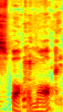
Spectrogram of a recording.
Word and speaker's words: Spock Amok: It is indeed Spock Amok, yes. And my basis for that is entirely because it rhymes.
